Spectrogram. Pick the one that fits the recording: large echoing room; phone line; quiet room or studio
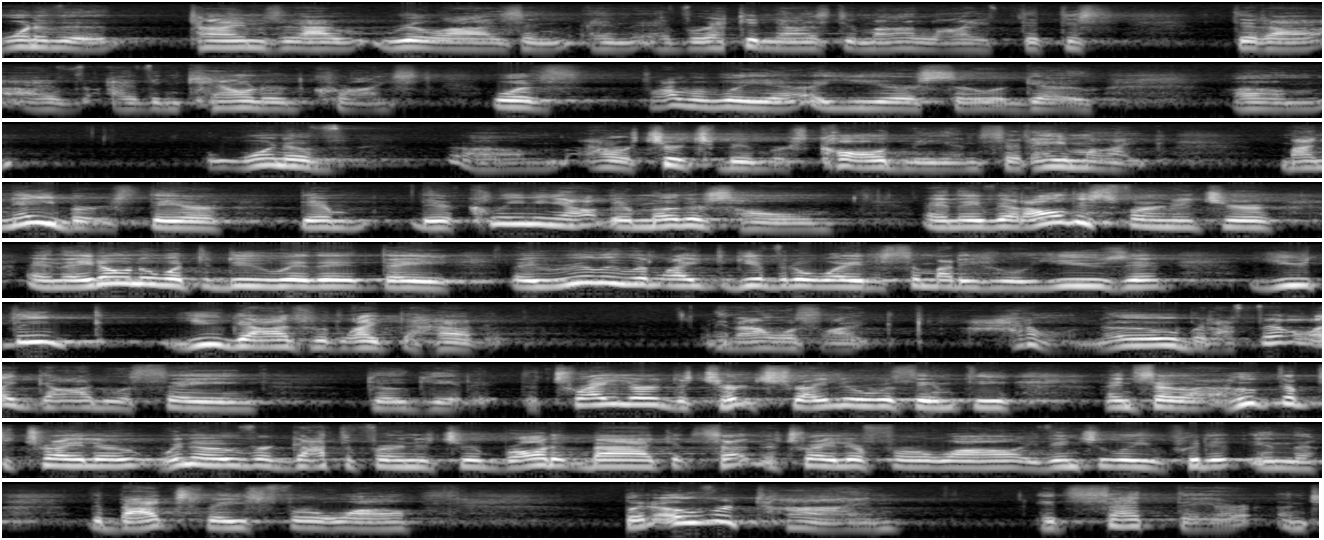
large echoing room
